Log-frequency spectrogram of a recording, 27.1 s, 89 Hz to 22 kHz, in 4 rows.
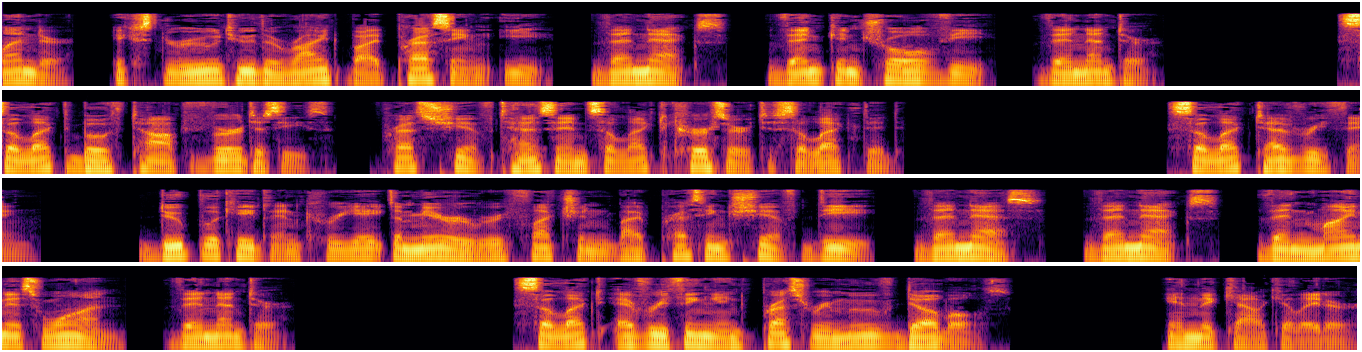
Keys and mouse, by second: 3.5 e, 7.5-9.2 drag, 9.2 shift+s, 12.1 a, 12.4 a, 16.4 s, 23.7 a, 23.9 a, 25.3-26.8 drag.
